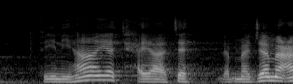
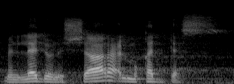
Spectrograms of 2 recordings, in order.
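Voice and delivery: ordinary delivery

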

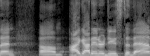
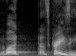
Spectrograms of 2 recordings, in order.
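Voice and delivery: high leap of disbelief on crazy; playful mock shock; surprised; 11 semitones higher than usual. Pastor retelling the barbecue invite, surprised. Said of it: "And I was like".

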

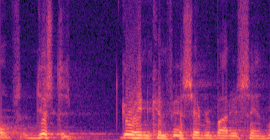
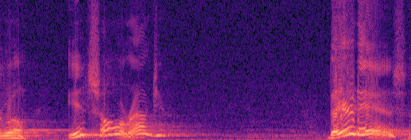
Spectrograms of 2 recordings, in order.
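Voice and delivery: much higher-pitched, incredulous insistence; incredulous retort; 11 semitones higher than usual. Retold or imitated. Preacher answering people who deny creation, high incredulous retort. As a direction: pitch it high, pointing out the obvious.

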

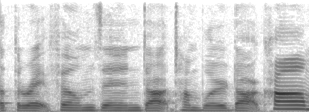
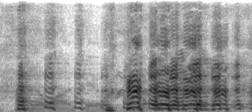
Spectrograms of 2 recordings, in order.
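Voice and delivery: laughing; 7 semitones higher, 13 dB louder, slower than usual. Real, not acted. Laughing admission.

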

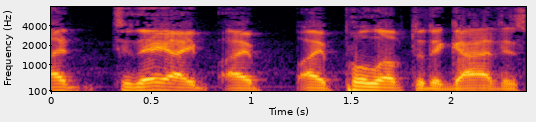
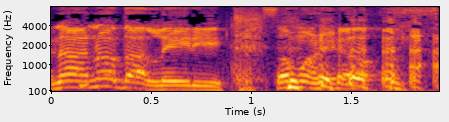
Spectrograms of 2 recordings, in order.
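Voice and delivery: laughing quote; 9 semitones higher, slower than usual. Retold or imitated. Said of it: "He's like".

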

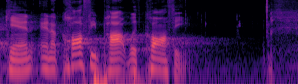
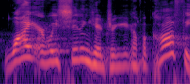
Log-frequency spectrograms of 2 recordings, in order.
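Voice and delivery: inner disbelief; 6 semitones higher than usual. Retold or imitated. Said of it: "And I'm thinking".

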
